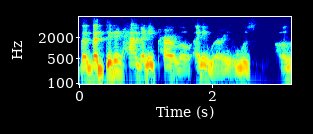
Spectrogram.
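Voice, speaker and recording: Delivered at a fairly quick pace, an ordinary speaking voice with ordinary pitch variation comes through in a dry, close sound with no echo. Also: man. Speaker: soccer commentator. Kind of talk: interview answer.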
